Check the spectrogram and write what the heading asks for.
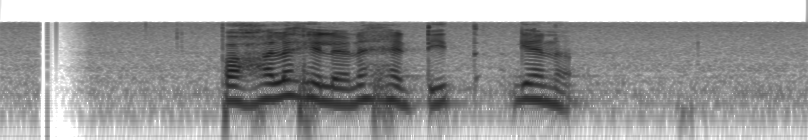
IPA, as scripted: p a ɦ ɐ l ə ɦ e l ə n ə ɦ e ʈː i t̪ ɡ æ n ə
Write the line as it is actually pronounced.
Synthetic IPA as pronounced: p a ɦ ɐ l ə ɦ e l ə n ə ɦ æ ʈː i t̪ ɡ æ n ə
